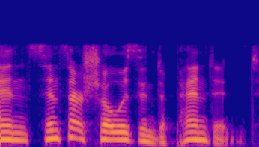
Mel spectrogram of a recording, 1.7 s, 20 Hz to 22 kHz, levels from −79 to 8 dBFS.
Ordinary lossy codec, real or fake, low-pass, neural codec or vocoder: Opus, 64 kbps; real; 7.2 kHz; none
